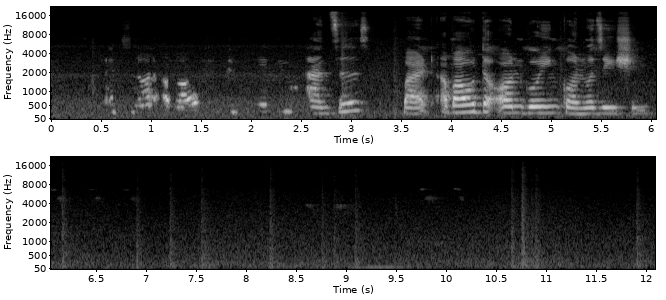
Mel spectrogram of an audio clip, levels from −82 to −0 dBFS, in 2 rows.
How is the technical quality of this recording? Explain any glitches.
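The quality is compromised in the first few seconds by echo-canceller problems while both sides talk at once.

Speech suppressed in double talk occurs briefly from 0.0 to 0.06 s, dipping roughly 10 dB, then heavily from 0.39 to 2.62 s, dropping as much as 20 dB. The likely cause is the canceller mistaking the talker for loudspeaker echo and attenuating both. On a waveform the envelope sags in ragged chunks, and a spectrogram shows the upper bands thinning.

The other side's voice leaking through appears from 0.05 to 0.5 s, 1.74 to 1.92 s and 2.43 to 2.49 s. It is faint: roughly 35, 40 and 25 dB below the speech. The likely cause is loudspeaker playback that the canceller didn't fully remove. It is visible on a spectrogram as weak harmonic traces.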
